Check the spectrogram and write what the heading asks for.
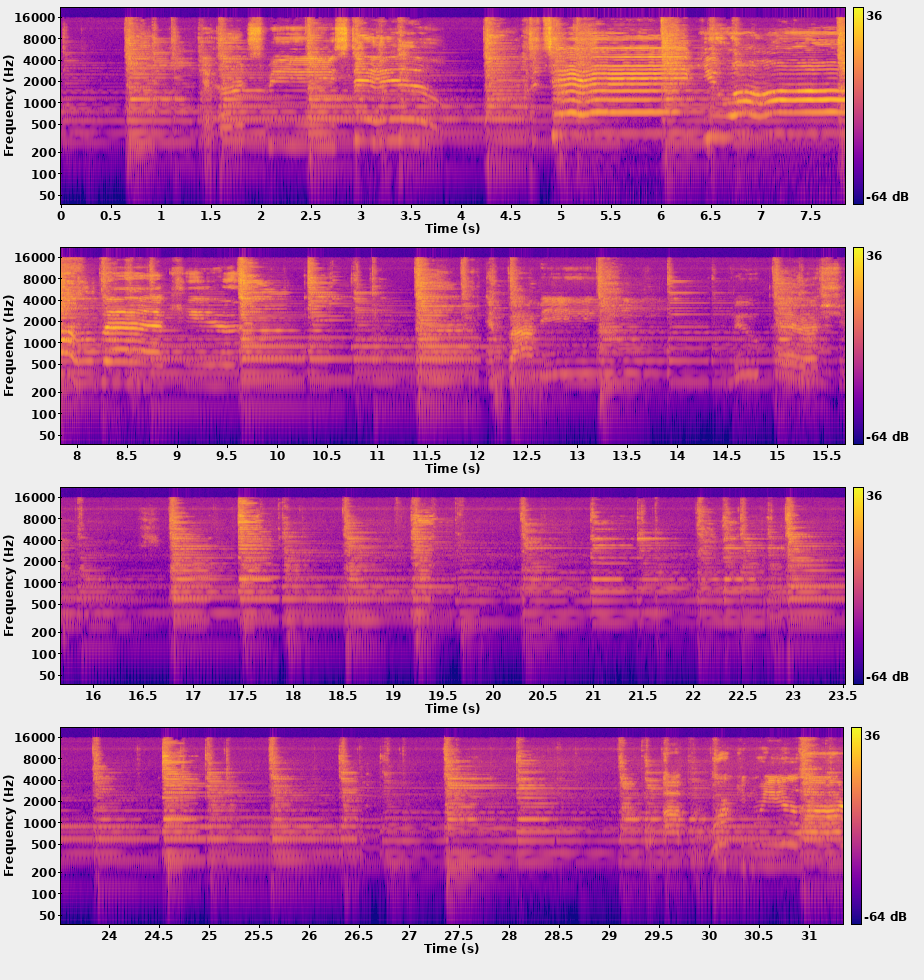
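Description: Steel-string acoustic guitar strummed in a steady rhythm, with a man singing over it. The singing is loudest in the first several seconds and comes back briefly later on.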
